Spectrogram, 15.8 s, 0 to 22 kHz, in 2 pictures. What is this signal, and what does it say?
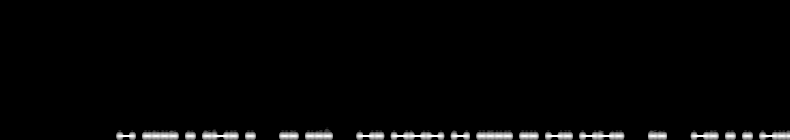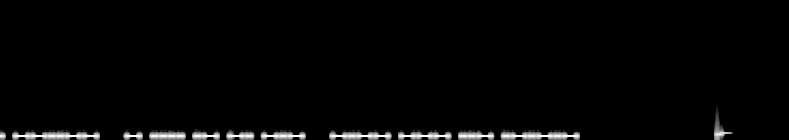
Morse code, heard as a keyed tone, about 28 wpm, 700 Hz. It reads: THERE IS NOTHING I NEED, THANK YOU.
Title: Sentences from Top 1000 Words - Review Part 1 - 28wpm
